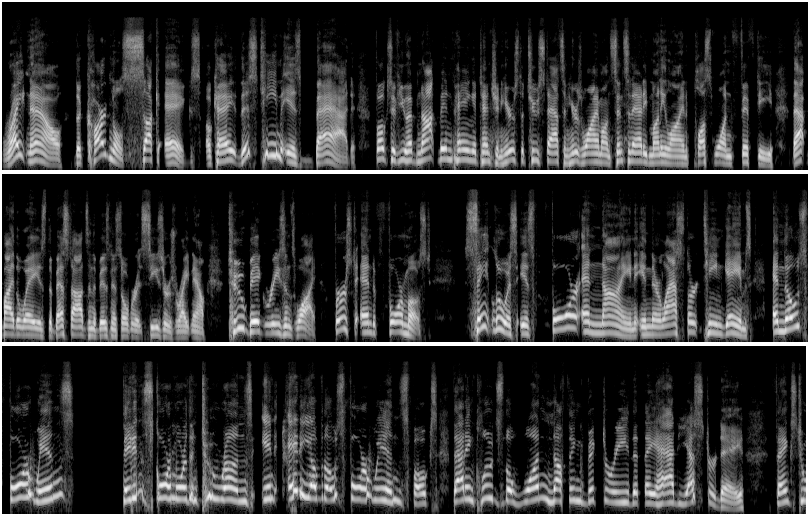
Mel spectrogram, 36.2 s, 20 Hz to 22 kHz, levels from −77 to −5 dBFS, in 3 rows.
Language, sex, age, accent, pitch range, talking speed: English, male, 40-59, American, 160-245 Hz, 160 wpm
